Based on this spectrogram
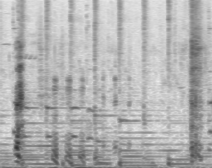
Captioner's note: chuckles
